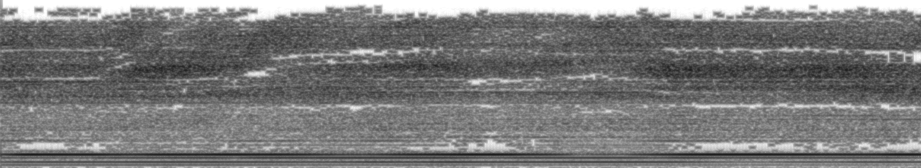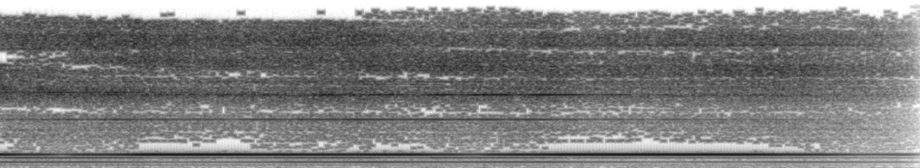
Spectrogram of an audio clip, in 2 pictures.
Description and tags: I recorded myself making ringing feedback noise with my guitar through a valve amp, plus some wah.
